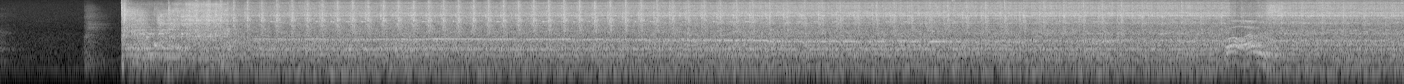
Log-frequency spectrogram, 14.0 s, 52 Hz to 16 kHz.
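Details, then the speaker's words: 1965 Mustang first started after sitting 15+ years in a garage: a quick catch, then a light, fast ticking over a steady idle because the oil hadn't come up yet. The carburetor is dripping and needs a rebuild. Lifter tick. "yep it had a little lifter but we didn't even let the oil get up"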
